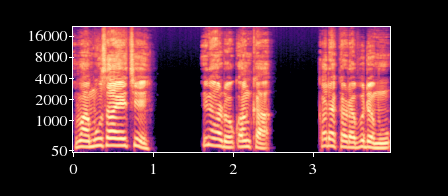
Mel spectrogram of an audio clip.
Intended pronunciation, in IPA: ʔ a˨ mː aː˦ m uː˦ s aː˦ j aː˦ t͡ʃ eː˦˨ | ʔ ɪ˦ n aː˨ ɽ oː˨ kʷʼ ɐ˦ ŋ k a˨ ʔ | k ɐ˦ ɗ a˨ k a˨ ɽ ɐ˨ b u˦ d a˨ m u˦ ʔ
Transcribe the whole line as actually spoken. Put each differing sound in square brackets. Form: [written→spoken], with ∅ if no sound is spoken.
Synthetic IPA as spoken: ʔ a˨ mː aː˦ m uː˦ s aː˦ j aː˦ t͡ʃ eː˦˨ | ʔ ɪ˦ n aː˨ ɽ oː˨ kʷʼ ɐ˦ ŋ k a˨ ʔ | k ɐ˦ [ɗ→d] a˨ k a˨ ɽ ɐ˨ b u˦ d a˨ m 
